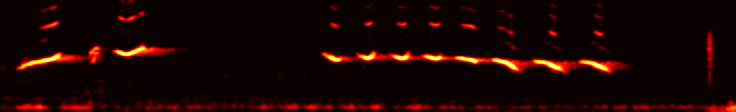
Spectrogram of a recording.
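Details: Morning White-rumped shama song for provoking rival birds: a rising whistled note and a higher slur, then a string of eight evenly spaced whistled notes that fall slightly in pitch, over a low background hum.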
